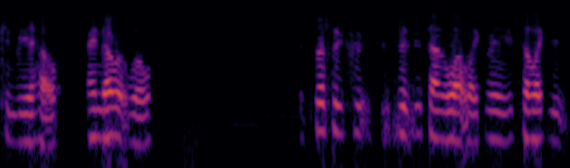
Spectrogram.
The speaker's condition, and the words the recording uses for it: Parkinson's disease. I couldn't have sustained a conversation this long.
